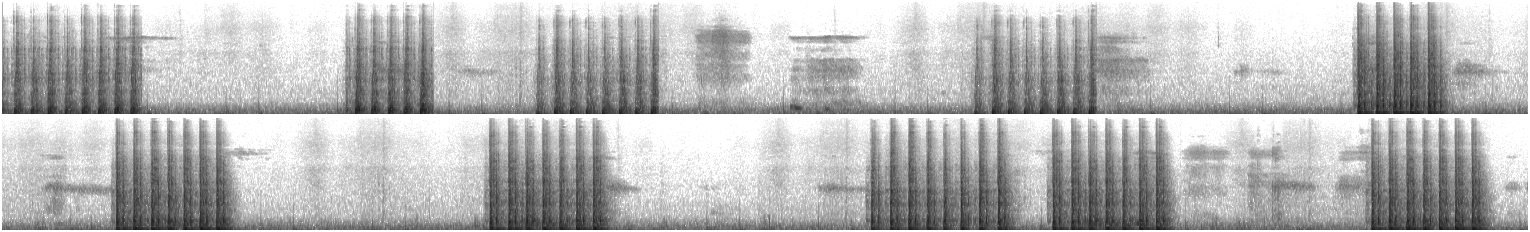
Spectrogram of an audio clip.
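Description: Someone pounding on a door in about ten bursts of rapid banging, each about a second long, with pauses of one to three seconds between them.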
